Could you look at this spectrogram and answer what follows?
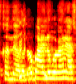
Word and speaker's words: Canila: canela so i'm gonna give y'all some couple syllables just a little bit now love so it's canelo nobody in the world has my name so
